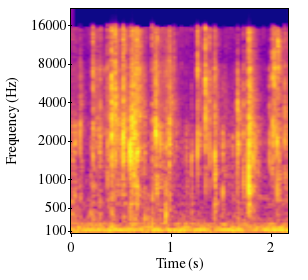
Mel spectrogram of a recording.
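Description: Plastic packaging crinkling and rustling in irregular bursts as hands squeeze a plastic pouch and packaged items down into a woven basket.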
